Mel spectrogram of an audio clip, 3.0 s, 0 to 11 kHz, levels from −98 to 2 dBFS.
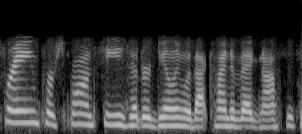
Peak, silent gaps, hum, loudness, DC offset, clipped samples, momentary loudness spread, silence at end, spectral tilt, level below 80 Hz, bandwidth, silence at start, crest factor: -14 dBFS; none; none; -29 LUFS; under 0.1%; under 0.1%; 6 LU; 0.05 s; -9.5 dB/octave; -78 dBFS; 4.5 kHz; 0.05 s; 14 dB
